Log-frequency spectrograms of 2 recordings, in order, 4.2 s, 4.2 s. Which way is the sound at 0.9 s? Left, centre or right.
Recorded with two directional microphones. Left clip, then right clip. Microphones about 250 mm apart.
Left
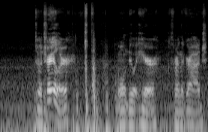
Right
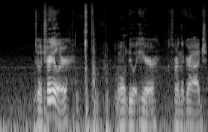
Centre.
